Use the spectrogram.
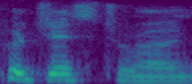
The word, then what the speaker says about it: progesterone: And I understand the hormones estrogen and how do I pronounce it? Progesterone, is it? Progesterone, yeah, Yep.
